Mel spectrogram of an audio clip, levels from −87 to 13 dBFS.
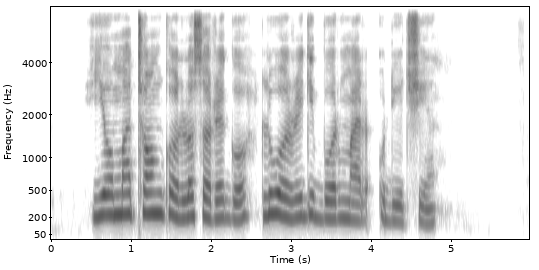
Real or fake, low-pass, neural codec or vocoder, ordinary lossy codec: fake; 7.2 kHz; codec, 16 kHz, 4 kbps, FunCodec, trained on Chinese and English, 50 frames a second; none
